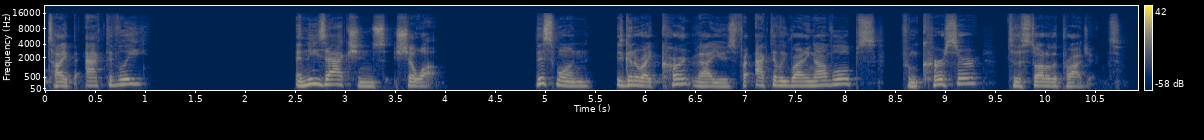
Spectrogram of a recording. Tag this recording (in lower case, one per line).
speech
